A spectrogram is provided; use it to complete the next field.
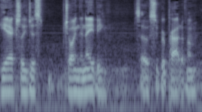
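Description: Audible room echo surrounds the recording. The man speaking has a fairly low pitch. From Arkansas, moved from Illinois at about 12. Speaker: state legislator. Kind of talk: radio interview. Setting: studio.

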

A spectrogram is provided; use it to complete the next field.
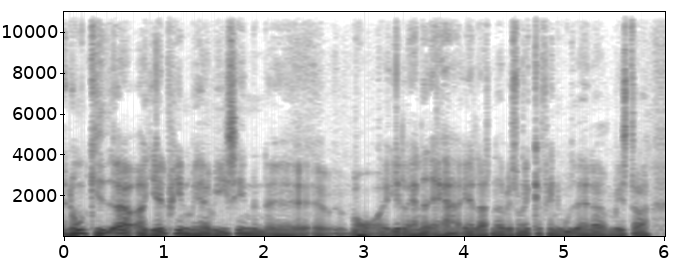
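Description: On a very clean recording with a silent background, a man speaks at a very fast pace. His medium-pitched voice has a dark, mellow tone, sounds somewhat breathy, and varies in pitch in an ordinary way. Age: 50s. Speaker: newspaper journalist, panelist. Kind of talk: casual panel chat.

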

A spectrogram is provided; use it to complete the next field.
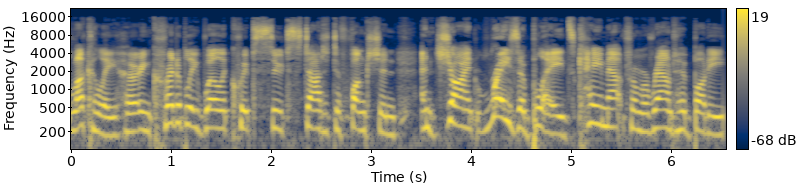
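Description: Using an unforced reading voice, the reader shows ordinary pitch variation.

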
